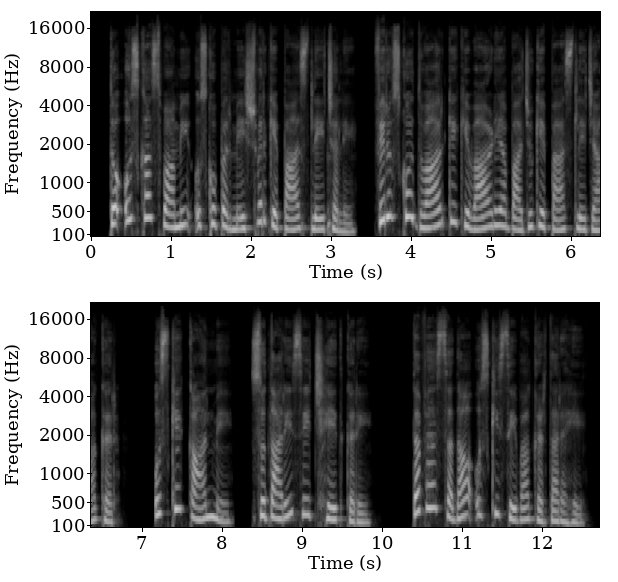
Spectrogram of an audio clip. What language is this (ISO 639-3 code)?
hin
